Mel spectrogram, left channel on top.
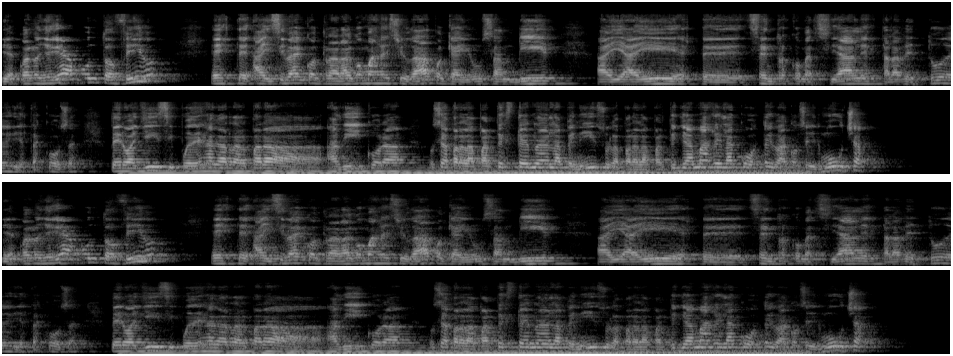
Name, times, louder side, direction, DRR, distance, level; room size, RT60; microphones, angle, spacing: voice 1, 0.0-13.5 13.8-18.2, left 4 dB, 45° left, 8 dB, 1.2 m, -31 dB
sound 1, 10.6-17.5, left 1 dB, 10° right, 3.3 m, -33 dB
8.4 x 6.1 x 7.9 m, 0.72 s
head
